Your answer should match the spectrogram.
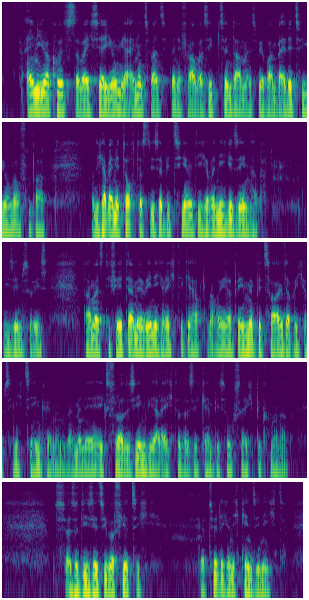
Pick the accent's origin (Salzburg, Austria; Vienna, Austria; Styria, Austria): Vienna, Austria; born there; Ich bin also in Wien geboren und komme aus einer, kann man sagen, also sehr konservativen Musikerfamilie.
